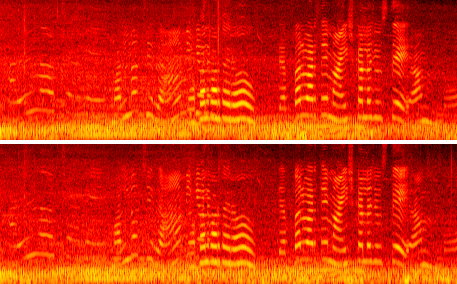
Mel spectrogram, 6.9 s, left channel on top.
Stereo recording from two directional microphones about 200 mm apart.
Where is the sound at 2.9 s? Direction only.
45° left (ahead or behind).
